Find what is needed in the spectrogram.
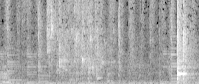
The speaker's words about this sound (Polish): Na początku wlewamy wodę do garnka.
